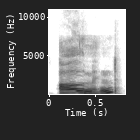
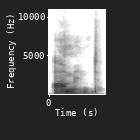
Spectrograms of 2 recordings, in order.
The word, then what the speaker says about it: almond: The L disappears, not almond. It's almond.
